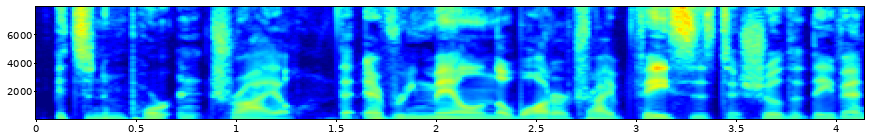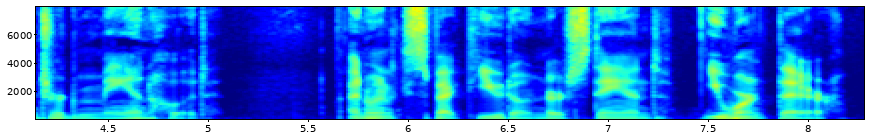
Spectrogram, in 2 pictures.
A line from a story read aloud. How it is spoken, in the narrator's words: he said coldly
